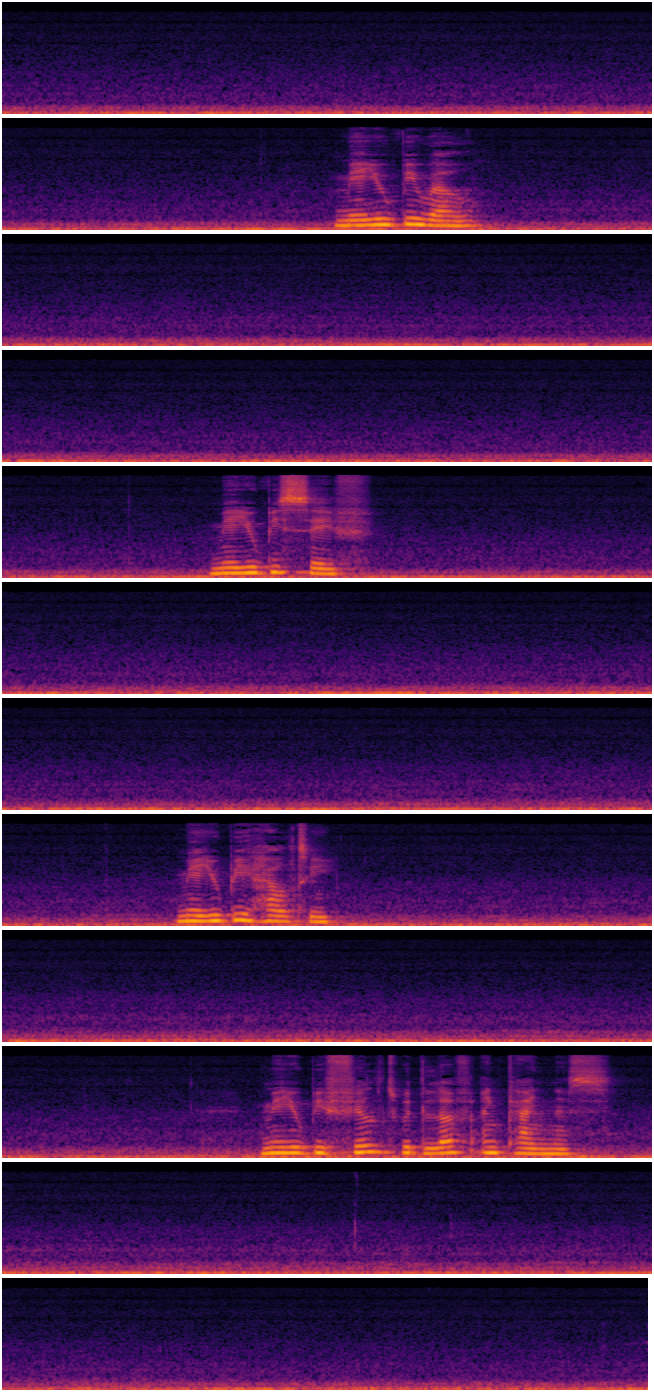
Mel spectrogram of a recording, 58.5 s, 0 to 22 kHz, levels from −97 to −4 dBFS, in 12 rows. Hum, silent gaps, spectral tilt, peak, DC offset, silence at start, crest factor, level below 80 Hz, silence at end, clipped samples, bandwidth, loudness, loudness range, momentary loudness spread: none; none; -5.5 dB/octave; -14 dBFS; under 0.1%; 0 s; 22 dB; -44 dBFS; 0 s; under 0.1%; 15.5 kHz; -36 LUFS; 17 LU; 21 LU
